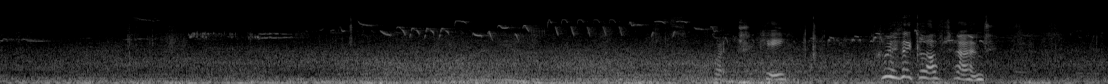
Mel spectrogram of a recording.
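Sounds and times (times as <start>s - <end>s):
small songbird singing: 1.9s - 9.9s.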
